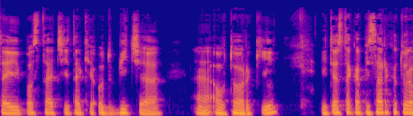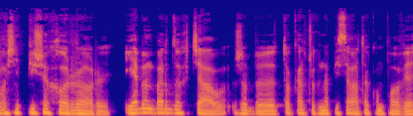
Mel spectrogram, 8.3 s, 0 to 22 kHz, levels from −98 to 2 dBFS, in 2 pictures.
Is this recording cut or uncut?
cut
